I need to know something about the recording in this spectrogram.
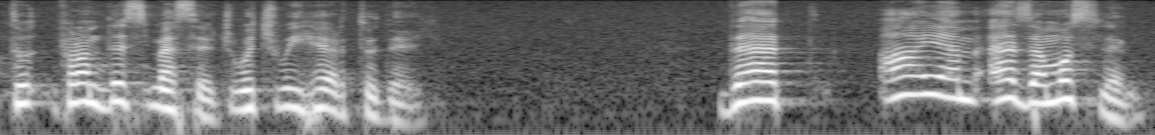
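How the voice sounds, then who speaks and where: A man with a Palestinian Arabic accent speaks to an interfaith gathering in emphatic, impassioned English. He repeats phrases for force and lifts his voice to stress key words, his Arabic native tongue plain in the sound of his English. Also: sits high. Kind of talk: impassioned speech.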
